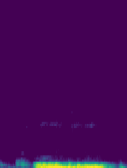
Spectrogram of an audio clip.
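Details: Cane Corso dog indoors in the morning, wanting to play, gives a low rumbling growl-grumble lasting about one second, deep and steady with a few harmonics, after a man's swearing and teasing speech.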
